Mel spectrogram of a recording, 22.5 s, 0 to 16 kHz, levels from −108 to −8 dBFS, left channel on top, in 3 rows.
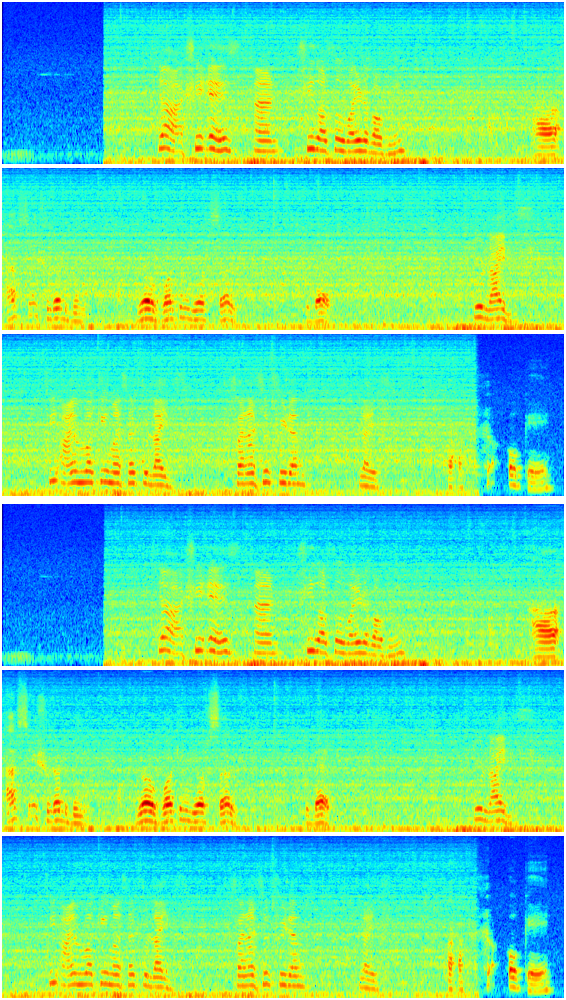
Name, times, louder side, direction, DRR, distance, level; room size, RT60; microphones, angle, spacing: sound 1, 1.3-21.3, left 1 dB, 75° left, 2.1 m, -35 dB
voice 1, 2.1-5.4 13.8-14.6 15.6-17.5 18.0-19.1 19.7-20.2, left 3 dB, 10° left, 0.3 m, -29 dB
voice 2, 7.0-8.7 9.3-10.6 11.5-11.9 20.9-22.3, right 2 dB, 35° right, 0.6 m, -25 dB
4.0 x 2.5 x 2.5 m
head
